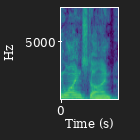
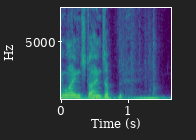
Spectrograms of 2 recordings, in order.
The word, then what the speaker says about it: Weinstein: And then the host would say again, oh, Harvey Weinstein, what about Harvey Weinstein's... It's Weinstein, and the damn host should listen to his guest and think, oh, maybe I'm saying it wrong, and fix it.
